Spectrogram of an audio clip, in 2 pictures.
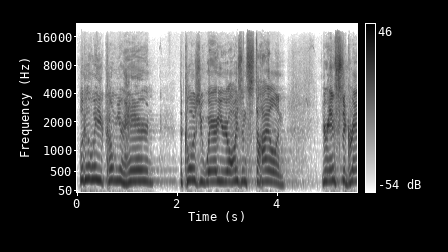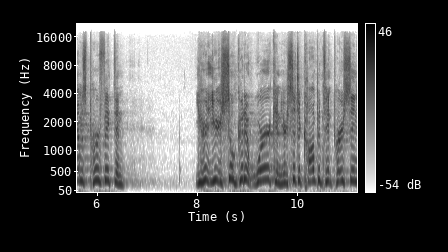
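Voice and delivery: butter them up cheerfully; exaggerated sweet-talk; flattering praise. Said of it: "gospel doesn't come and say".

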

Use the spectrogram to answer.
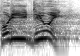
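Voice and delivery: a mildly alarmed owner; surprised challenge. Retold or imitated. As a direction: catch them in the act. Owners confront the disciples.

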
